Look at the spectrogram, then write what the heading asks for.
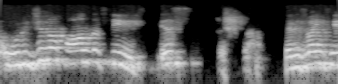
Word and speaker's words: Krishna: Krishna, the word Krishna is made of two syllables, Krish and Na. Krish, like this, Krish, Na. Both are half only.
